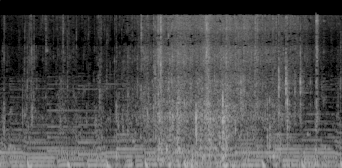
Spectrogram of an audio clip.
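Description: Background music with a steady beat, with a burst of water splashing at the surface about halfway through.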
